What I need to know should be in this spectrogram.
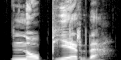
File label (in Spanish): no pierda, Spanish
